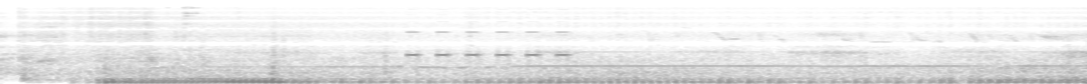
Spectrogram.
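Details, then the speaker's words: Mitsubishi DSM turbo car just after start-up with crazy idle problems despite connected intercooler piping: engine surges and sags, hunting idle never settles; owner suspects a major vacuum leak, not confirmed. "obviously see I got a major vacuum leak somewhere give it some gas"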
